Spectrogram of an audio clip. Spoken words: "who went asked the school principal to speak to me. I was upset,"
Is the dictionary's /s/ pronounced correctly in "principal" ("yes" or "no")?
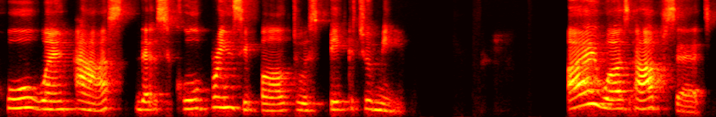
yes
